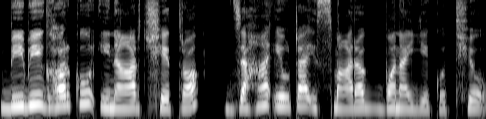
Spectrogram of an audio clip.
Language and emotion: Nepali, neutral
